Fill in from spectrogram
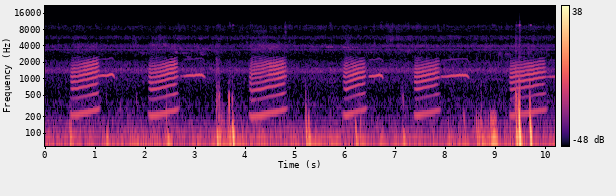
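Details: Happy-sounding ducks resting in the sun give six evenly spaced nasal calls that rise slightly, some trailed by a short whistled note, with soft clicks and thumps between.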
